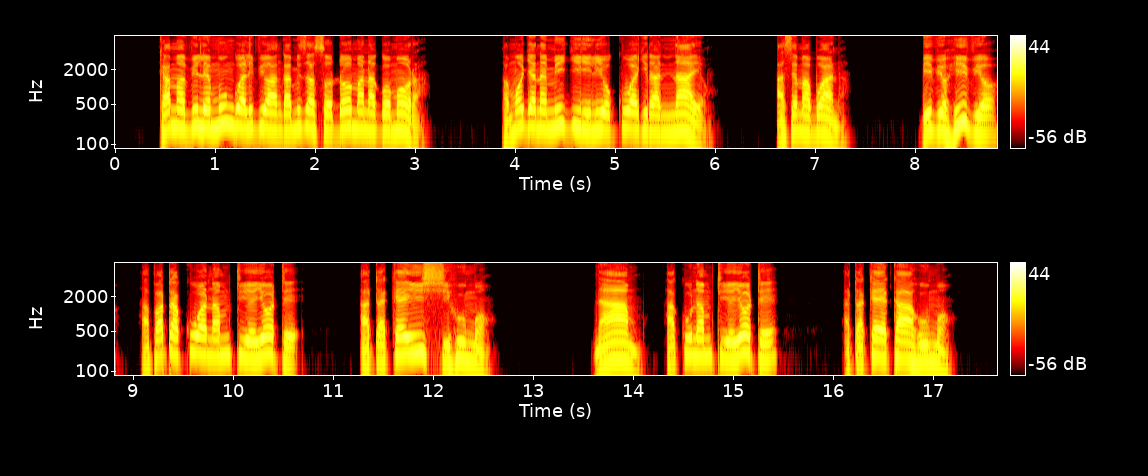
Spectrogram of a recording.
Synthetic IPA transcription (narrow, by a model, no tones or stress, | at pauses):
kamavilɛmuŋɡualivjɔaŋɡamizasɔɗɔmanaɠɔmɔɾa̰ | pamɔʄanamiʄiːlijɔkuwaʄiɾaninajɔ̰ | asɛmaɓwana̰ | vivjɔɦivjɔ | hapatakuwanam̩tujɛjɔtɛ | atakaɛiʃiɦumɔ̰ | nam̩ | hakunam̩tujɛjɔtɛ | a̰takaɛkaːɦumɔ̰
